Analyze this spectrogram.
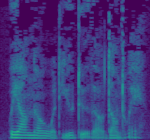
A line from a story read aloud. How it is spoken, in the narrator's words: the vampire accused Aiden in his silky voice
